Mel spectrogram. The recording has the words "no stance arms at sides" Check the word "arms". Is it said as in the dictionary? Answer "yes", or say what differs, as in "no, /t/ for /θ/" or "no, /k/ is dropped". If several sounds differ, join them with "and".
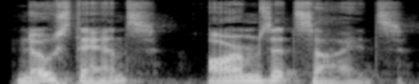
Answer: yes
